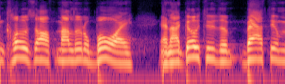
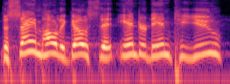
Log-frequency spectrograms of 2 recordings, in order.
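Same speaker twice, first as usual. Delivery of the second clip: higher and louder, rising in fervour; fervent preaching; 7 semitones higher, 4 dB louder than usual. Real, not acted. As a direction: preach it with full conviction. Pastor rises to fervent preaching.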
